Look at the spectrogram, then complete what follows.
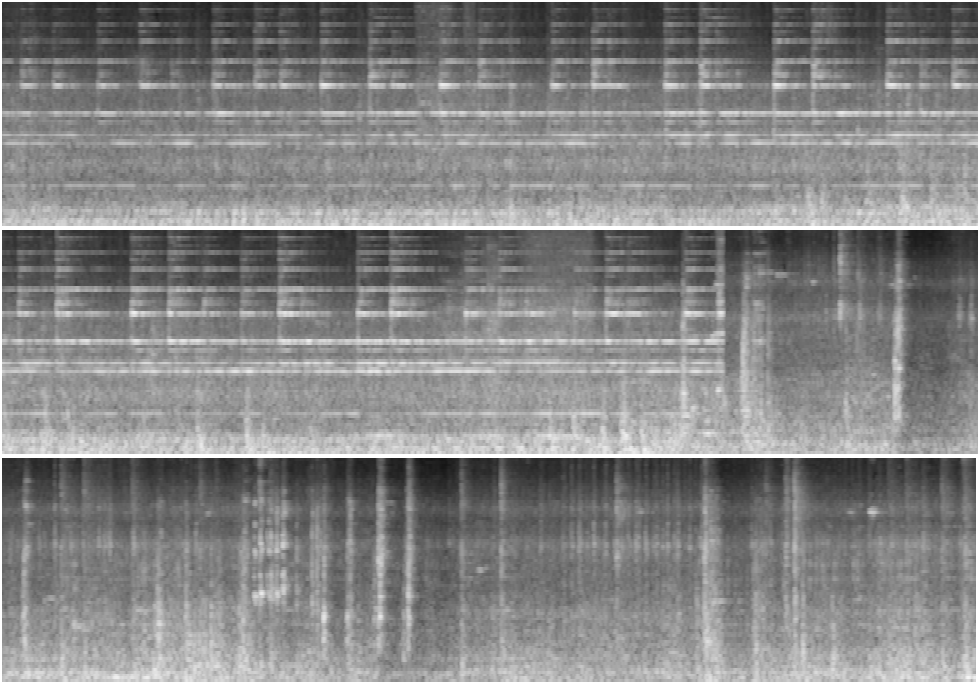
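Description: Small Plymouth gasoline locomotive with a cabin car rolling along jointed track, its engine a low rumble under clicking wheels. A steady high whine of several tones stops abruptly about halfway through. After that, the wheels click and knock over the rail joints close by.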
